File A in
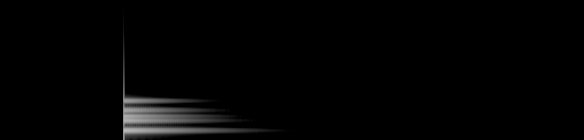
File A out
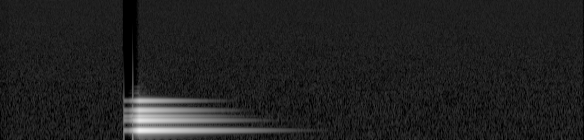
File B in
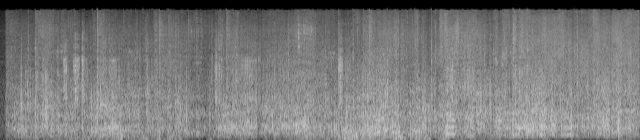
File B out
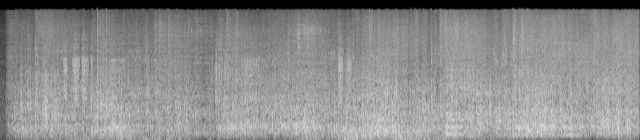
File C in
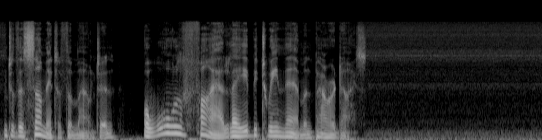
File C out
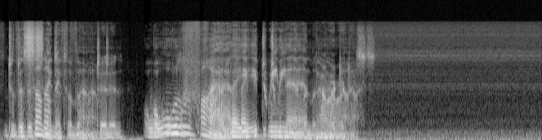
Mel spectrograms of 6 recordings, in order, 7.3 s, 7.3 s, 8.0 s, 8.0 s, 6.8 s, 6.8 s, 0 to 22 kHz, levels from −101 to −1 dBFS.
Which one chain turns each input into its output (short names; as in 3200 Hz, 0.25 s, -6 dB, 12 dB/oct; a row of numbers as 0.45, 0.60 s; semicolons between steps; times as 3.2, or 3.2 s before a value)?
on a send: echo 0.112 s -4 dB; on the sum: attack slew limiter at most 290 dB/s; normalise peaks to -1.5 dBFS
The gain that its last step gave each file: +22.5, +6.0, +18.0 dB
